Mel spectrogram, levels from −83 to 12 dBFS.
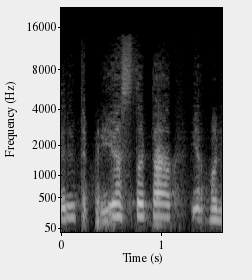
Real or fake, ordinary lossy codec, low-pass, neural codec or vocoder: fake; MP3, 64 kbps; 14.4 kHz; codec, 44.1 kHz, 0.9 kbps, DAC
